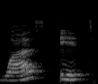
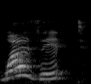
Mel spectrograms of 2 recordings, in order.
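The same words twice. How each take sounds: First: The two words are said separately with a break. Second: The two words run together as one. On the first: "Son dos palabras separadas" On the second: "las podemos unir y sonaría como was it"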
